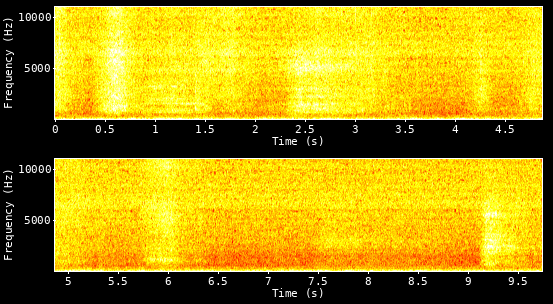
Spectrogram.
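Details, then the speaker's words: Soft, even breaths heard over the anterior chest during a head-to-toe nursing assessment of a female patient; clear lung sounds, no wheeze or crackles, no forced inspiration or expiration. Normal breath sounds. "So clear lung sounds in the um anterior side. Um so she's not struggling to breathe again. No um force inspiration or expiration there."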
